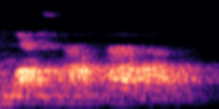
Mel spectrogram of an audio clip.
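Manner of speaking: mock evil laugh, low and soft; greedy villain's wah-ha-ha, trailing down. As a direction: gloat with a quiet fake villain cackle. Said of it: "That's how greedy villains act in stories".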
